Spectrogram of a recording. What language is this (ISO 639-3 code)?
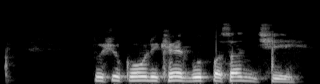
dmk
